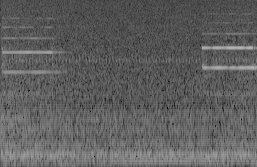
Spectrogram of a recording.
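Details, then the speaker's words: Ceiling fan with single fan button, button held down: short run of high clipped beeps over quiet fan hum as speed increases; normal speed-adjust signal. "hear it did you hear it and that's how that's how you adjust it you just keep your your finger on there and see look how look how fast it's going now"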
